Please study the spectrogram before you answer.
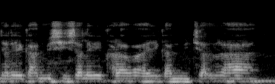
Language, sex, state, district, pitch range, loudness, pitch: Hindi, male, Bihar, Saharsa, 135-140 Hz, -25 LUFS, 135 Hz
